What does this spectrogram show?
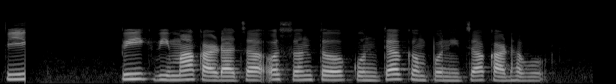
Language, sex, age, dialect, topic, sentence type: Marathi, female, 18-24, Varhadi, agriculture, question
